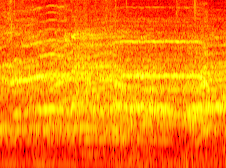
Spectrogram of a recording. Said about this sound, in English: He shoots and hits one in the center of the head, between its cloudy eyes. All of them in unison begin to scream.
